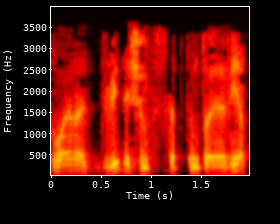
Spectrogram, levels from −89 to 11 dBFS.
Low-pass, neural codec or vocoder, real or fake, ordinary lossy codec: 3.6 kHz; none; real; MP3, 16 kbps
